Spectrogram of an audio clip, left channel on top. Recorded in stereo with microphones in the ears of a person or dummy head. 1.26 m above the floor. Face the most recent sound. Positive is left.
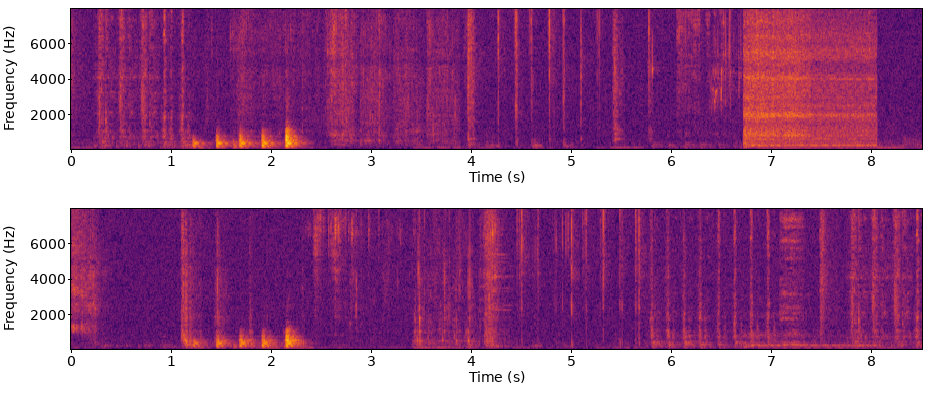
turn(degrees=75)  # may be behind; listen again after turning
